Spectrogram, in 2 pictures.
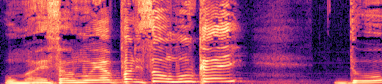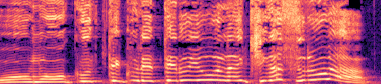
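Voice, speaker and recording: A woman's voice: high-pitched, very animated, a little slow, sharp tone, exaggerated voice. A woman voicing jittery old villagers in Tango dialect. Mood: uneasy. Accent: Tango, Kyoto dialect. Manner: drawling, jumpy, cries out in alarm. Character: fretful old village men on a night road. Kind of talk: folk tale storytelling.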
